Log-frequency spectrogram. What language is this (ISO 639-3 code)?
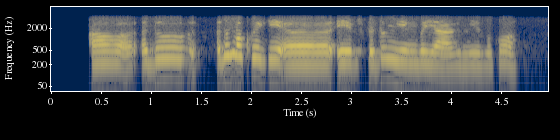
mni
